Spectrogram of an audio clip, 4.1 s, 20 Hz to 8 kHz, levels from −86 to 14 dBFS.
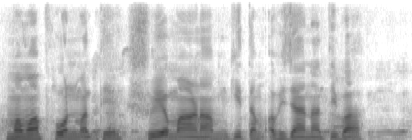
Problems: constant background noise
